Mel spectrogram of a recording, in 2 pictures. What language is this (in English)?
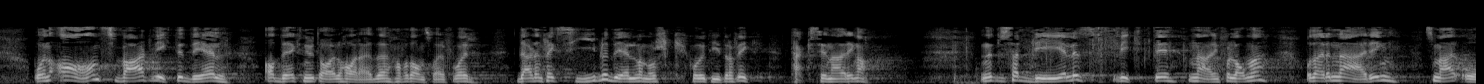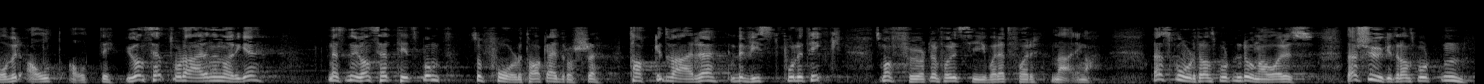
Norwegian Bokmål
